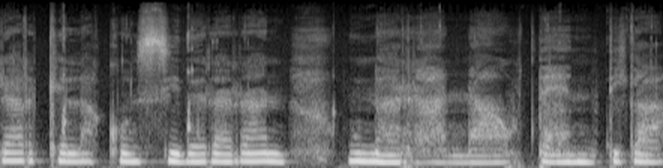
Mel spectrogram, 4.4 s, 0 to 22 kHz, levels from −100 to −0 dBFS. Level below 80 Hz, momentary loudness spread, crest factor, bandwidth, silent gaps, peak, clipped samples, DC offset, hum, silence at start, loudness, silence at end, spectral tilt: -48 dBFS; 9 LU; 14 dB; 14.5 kHz; none; -8 dBFS; under 0.1%; under 0.1%; none; 0 s; -22 LUFS; 0 s; -6 dB/octave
